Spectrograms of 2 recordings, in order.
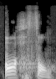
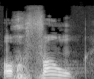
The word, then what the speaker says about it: órfão: Até mesmo porque se fosse um acento, a gente não ia falar órfão. A gente ia falar o quê? Orfão. E não é o caso. Então aqui, reparem que a sílaba tônica está na penúltima sílaba.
